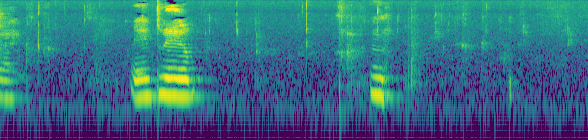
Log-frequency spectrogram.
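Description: A baby chews food, smacking its lips.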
